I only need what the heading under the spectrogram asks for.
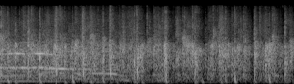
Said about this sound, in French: Applaudissements pour Colombe Schneck.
